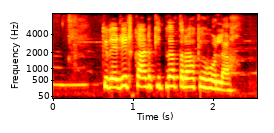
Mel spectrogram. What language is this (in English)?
Bhojpuri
